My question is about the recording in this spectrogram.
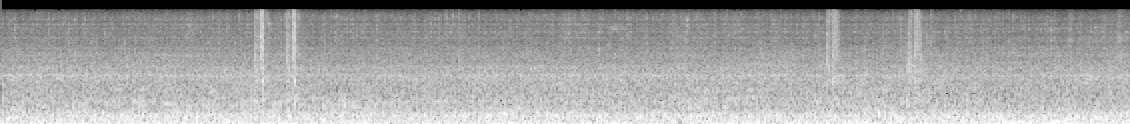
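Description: Steady street-traffic rumble, with a DSLR shutter clicking four times in two quick pairs, about two and a half seconds in and again about eight seconds in.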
